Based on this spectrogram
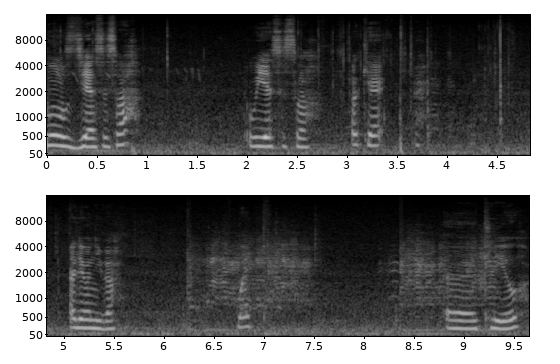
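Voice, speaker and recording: A woman performing the everyday chat of a group of girls in a fan-made doll drama. Her voice sits high and her pace is slow, casual and full of hesitations, with a faint background hiss. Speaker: creator voicing a fan doll series. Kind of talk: homemade doll drama dialogue.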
